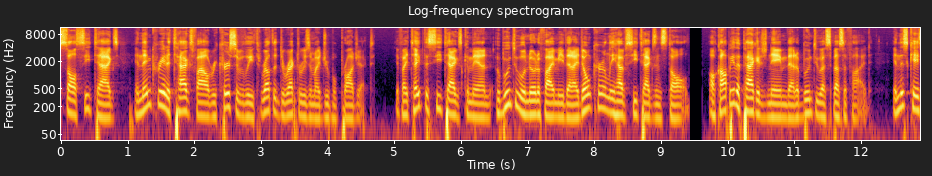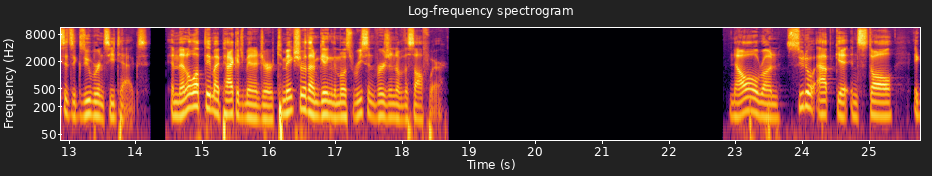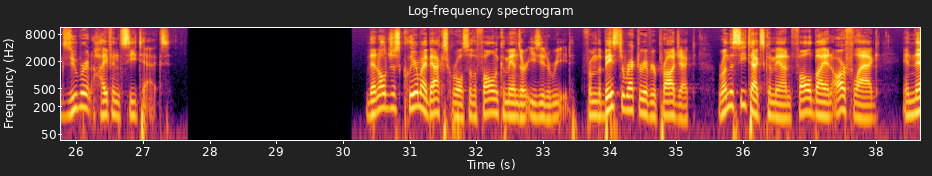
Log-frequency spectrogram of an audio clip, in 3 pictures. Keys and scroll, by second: 0.0-2.4 typing, 5.4-7.2 typing, 14.2 ctrl+c, 15.8-28.4 typing, 31.0-32.1 typing, 34.7-37.8 typing.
